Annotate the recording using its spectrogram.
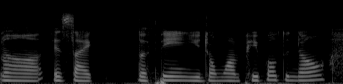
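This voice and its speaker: A woman talks in a Taiwanese accent at medium pitch. The recording is very clean, with a silent background. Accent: Taiwanese Mandarin-accented English. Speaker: podcast host. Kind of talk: personal storytelling monologue. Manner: halting, with frequent fillers.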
